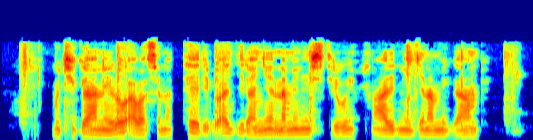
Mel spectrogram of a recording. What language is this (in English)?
Kinyarwanda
